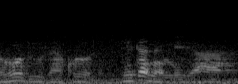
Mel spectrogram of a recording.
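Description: Speech only: people talking in Burmese, film dialogue.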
